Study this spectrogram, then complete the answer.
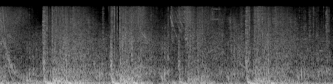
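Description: Repeated gunfire bursts in a Fortnite Battle Royale firefight, several sharp volleys in quick succession over a steady rumble of game noise, loud and close with no voices.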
